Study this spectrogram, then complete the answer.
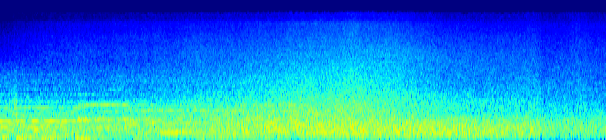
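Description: Large waves crash and roar.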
